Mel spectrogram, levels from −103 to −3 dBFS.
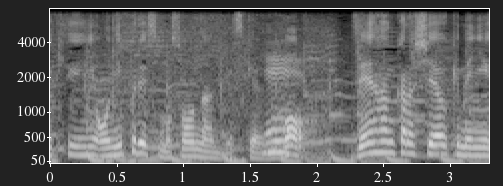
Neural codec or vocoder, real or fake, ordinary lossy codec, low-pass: none; real; none; 7.2 kHz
